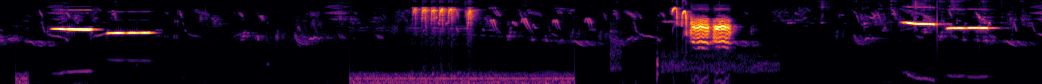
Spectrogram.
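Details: Black-capped chickadee: a clear two-note whistle, high then slightly lower, opens, then a run of fast buzzy notes over a low steady hum, a harsh burst, and a final high-low whistled pair.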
